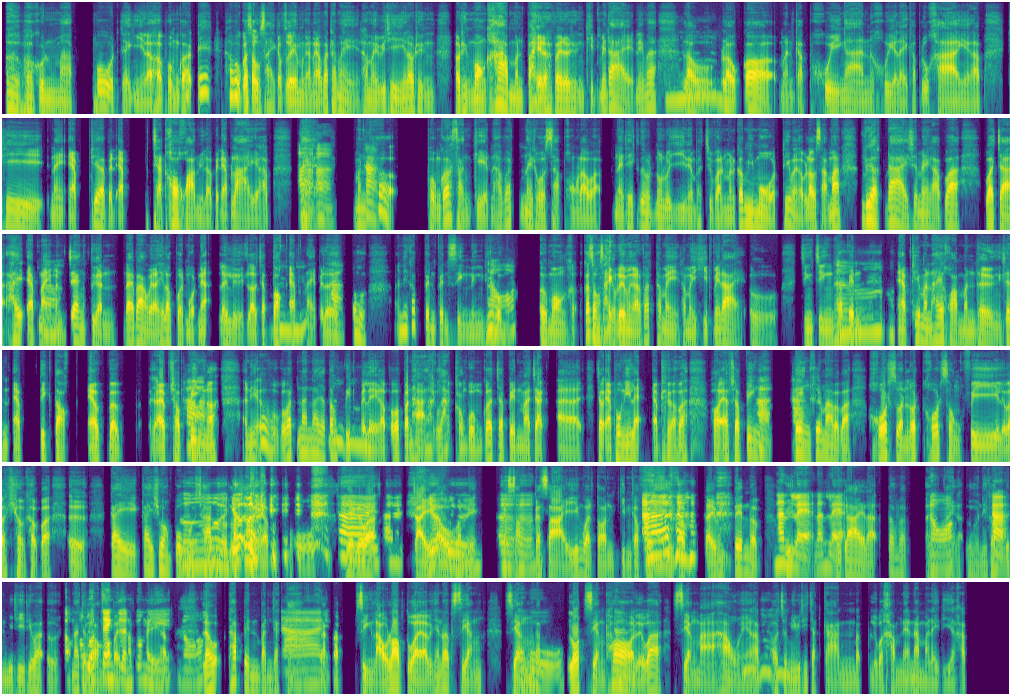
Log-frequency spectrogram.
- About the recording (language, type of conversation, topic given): Thai, advice, คุณจะจัดการกับการถูกรบกวนและการหยุดชะงักในแต่ละวันอย่างไรเพื่อไม่ให้พลาดกิจวัตร?
- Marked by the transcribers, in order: laughing while speaking: "ไป"; laughing while speaking: "หลัก ๆ"; laughing while speaking: "ที่แบบว่า"; laughing while speaking: "เกี่ยวกับ"; laughing while speaking: "เลย"; laugh; laughing while speaking: "อา"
